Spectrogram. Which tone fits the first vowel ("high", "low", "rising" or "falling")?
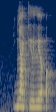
high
